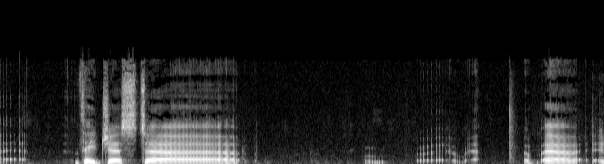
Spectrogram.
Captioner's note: speaking French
